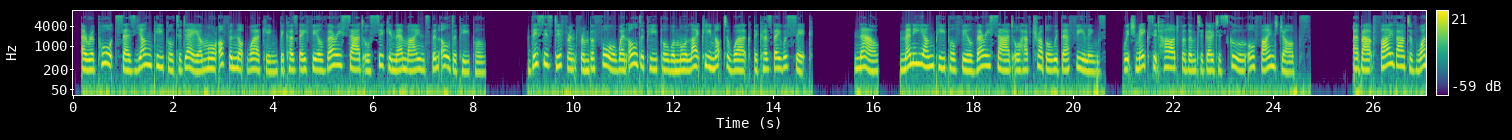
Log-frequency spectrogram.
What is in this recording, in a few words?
English Beginner SLOW Reading; Young People Feeling Sad and Not Working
